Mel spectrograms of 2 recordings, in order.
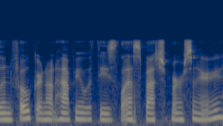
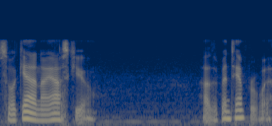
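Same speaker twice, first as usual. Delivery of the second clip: lowered, low voice. In a roleplay, a character leans in to ask about a drink: lowered voice. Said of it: "She'll lower her voice".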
